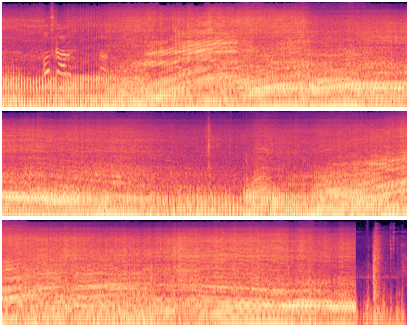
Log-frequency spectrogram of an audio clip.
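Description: Wind buffets loudly against the rider.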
